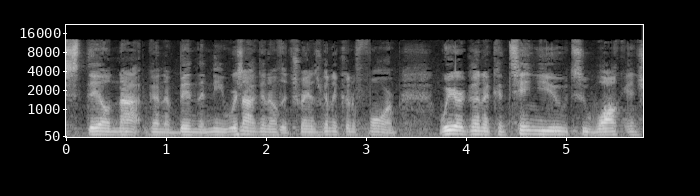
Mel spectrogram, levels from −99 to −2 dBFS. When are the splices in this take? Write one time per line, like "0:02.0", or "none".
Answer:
0:01.7
0:02.1
0:02.6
